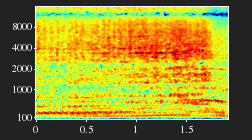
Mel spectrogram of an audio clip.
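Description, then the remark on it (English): A loud, throaty engine of a jacked-up truck revs up, its deep rumble rising and holding steady for a couple of seconds with no voices. “Oh man, I wish I was so impressive that I had a truck that allowed engine. Was jacked up like that.”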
